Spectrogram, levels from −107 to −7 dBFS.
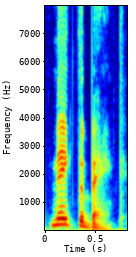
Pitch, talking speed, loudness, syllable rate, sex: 175 Hz, 220 wpm, -18 LUFS, 4.1 syllables/s, female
